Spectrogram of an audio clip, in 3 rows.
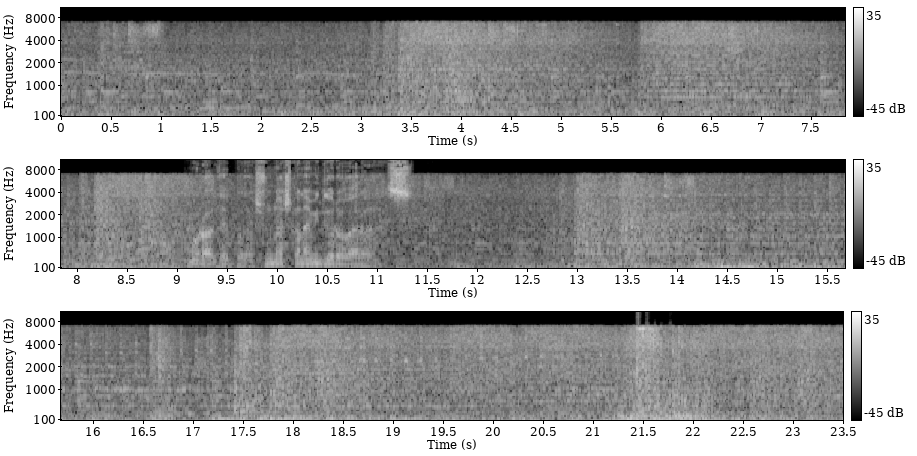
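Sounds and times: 
constant low noisy rumble: 0.0 - 23.4
speech: 9.3 - 11.4
deep rumbling explosion blasts: 21.2 - 23.4.

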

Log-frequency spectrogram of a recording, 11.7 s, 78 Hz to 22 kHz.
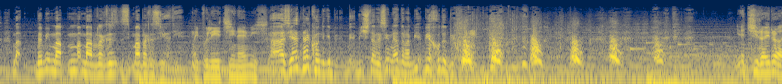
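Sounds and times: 
speech: 0.2 - 8.0, 11.1 - 11.7
dog barking: 6.9 - 10.0.

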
